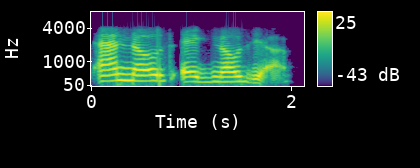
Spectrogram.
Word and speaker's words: anosognosia: And there's a disease or an affliction, it's called anosognosia.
